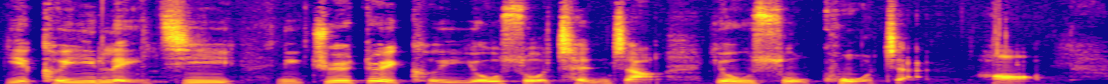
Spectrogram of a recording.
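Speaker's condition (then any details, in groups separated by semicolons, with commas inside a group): No condition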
